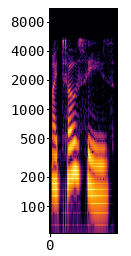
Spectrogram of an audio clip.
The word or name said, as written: mitoses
